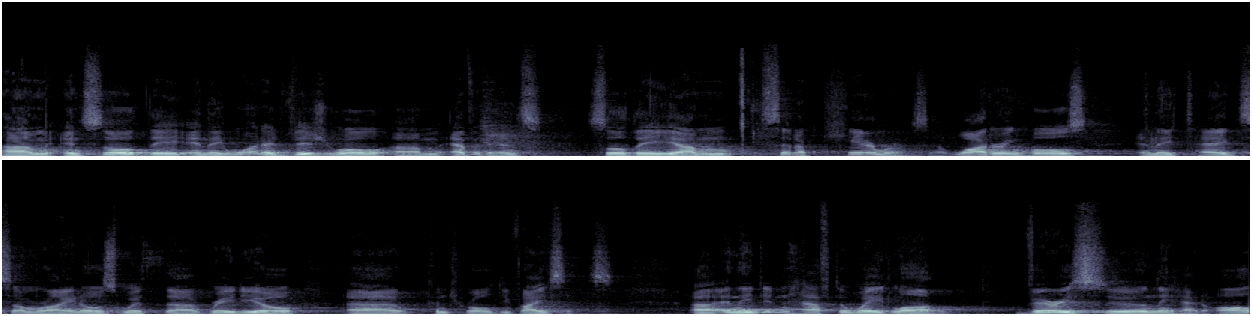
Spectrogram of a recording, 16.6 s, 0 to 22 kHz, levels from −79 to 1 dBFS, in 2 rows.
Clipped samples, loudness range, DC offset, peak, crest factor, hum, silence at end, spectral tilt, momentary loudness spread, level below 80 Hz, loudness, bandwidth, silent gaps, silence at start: under 0.1%; 4 LU; under 0.1%; -8 dBFS; 18 dB; none; 0 s; -6.5 dB/octave; 12 LU; -64 dBFS; -26 LUFS; 15 kHz; none; 0 s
